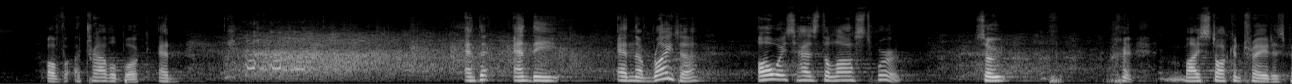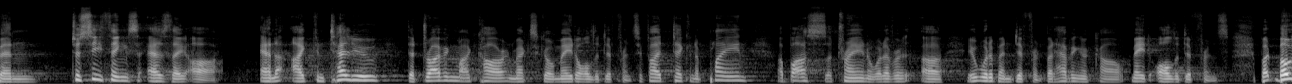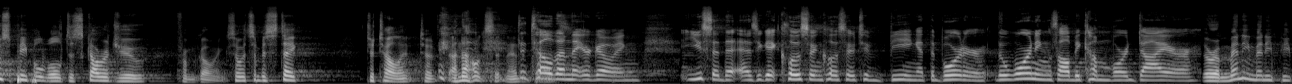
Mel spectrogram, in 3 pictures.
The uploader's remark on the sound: This time, live onstage. Live stage interview. At Town Hall Seattle.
